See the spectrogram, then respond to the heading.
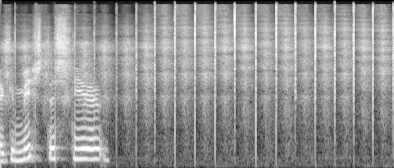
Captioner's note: fast, pointed hammering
